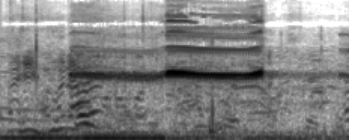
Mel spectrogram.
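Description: Referee's whistle: one long blast that starts about half a second in, gets much louder about a second in, and cuts off suddenly near the end.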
